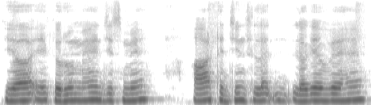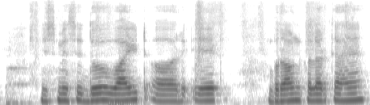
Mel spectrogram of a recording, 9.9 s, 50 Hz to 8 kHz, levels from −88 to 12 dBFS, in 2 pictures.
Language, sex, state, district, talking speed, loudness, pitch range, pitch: Hindi, male, Bihar, Gaya, 125 wpm, -33 LUFS, 140-150 Hz, 145 Hz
